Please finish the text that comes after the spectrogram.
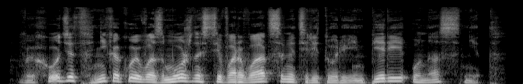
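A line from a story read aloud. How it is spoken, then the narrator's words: Calm tone. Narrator (Russian): спокойным тоном произнес повелитель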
